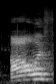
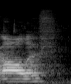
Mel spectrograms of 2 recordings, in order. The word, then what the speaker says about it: Aleph: we did, has no, Aleph is silent. It makes no sound. But Aleph, like the letter Ayin, it's given a sound by the vowel marks.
